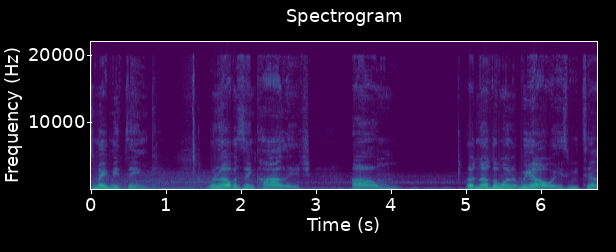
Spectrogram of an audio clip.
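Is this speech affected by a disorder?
Yes: ALS.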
